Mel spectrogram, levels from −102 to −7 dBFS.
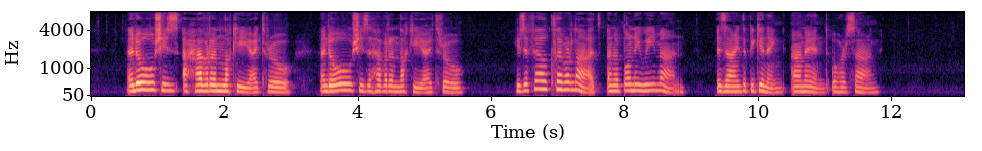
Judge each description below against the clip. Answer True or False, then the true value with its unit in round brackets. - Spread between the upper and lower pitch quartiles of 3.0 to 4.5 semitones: True (3.9 semitones)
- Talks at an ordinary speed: True (175 wpm)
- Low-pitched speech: False (195 Hz)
